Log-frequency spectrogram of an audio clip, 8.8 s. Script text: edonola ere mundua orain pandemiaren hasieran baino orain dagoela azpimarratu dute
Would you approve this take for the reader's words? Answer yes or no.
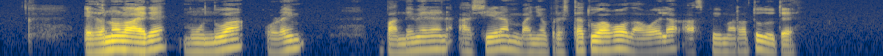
no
